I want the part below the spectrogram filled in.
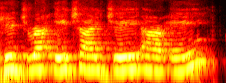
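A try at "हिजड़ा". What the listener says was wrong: Yeah, but it's pronounced Hijda. It is spelt with an R but pronounced with a D,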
